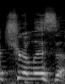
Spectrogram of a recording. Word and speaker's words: Trelissa: You're Trelissa.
